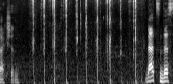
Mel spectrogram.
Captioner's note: trimmers snipping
